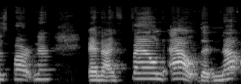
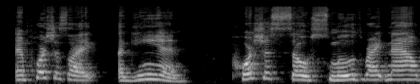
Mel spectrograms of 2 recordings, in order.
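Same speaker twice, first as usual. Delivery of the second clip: ordinary talk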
